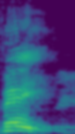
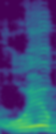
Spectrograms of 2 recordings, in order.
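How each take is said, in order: First: The word begins with a v sound. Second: The word begins with a w sound. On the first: This is the modern Persian pronunciation used in Iran. "আধুনিক ফার্সি ভাষায় এটা উচ্চারণ হচ্ছে ভেই" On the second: This is the reading used in the Indian subcontinent. "এটা আবার ওয়েও পড়া যায়, তবে ওয়েটা পরে ভারতীয় উপমহাদেশে"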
